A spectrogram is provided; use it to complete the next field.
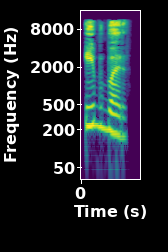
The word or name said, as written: ಇಬ್ಬರ್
